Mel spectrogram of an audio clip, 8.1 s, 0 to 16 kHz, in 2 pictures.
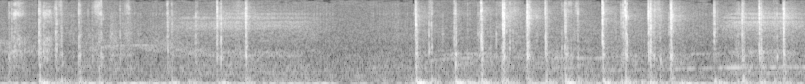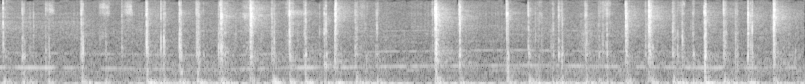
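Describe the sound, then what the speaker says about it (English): Typing on the keyboard of an ASUS Zenbook 13 OLED (UX325) laptop, a quiet, fast patter of light key clicks with irregular rhythm, heard close up with no talking. "This is what it sounds like typing on the keyboard of the Zenbook 13 OLED."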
